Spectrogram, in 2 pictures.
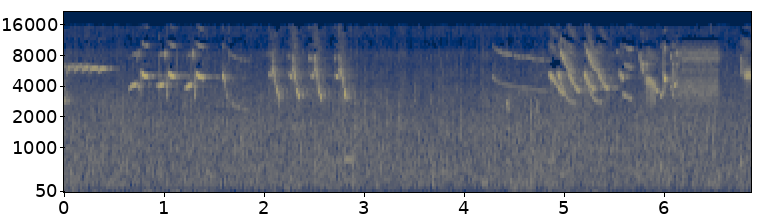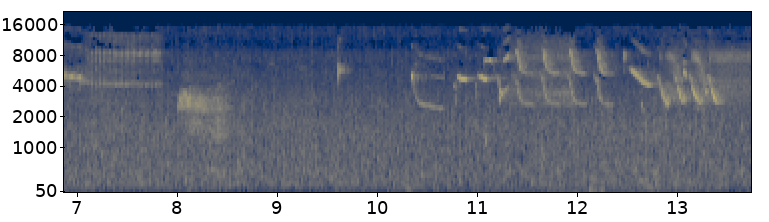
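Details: Chestnut-capped blackbirds chattering together, meant to warm up singing birds. Rapid series of high clicks and whistles, with several birds overlapping and buzzy notes in between, in bursts with steady low background hiss.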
